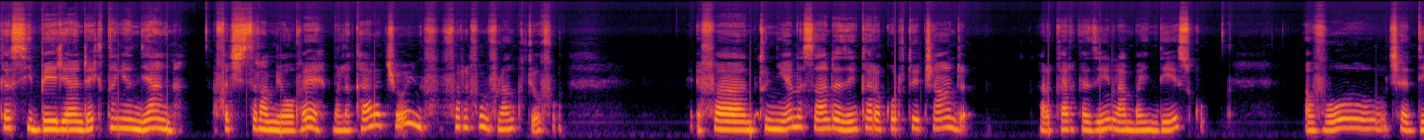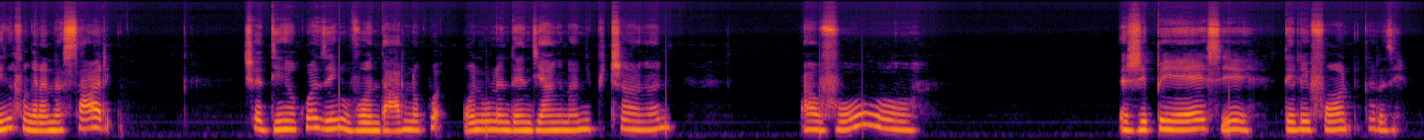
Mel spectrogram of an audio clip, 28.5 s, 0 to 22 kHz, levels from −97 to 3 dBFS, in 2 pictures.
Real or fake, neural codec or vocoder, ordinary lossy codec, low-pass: real; none; none; none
